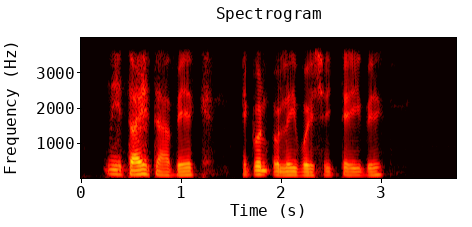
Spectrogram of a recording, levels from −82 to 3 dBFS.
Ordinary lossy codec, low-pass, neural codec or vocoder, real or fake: none; 3.6 kHz; codec, 16 kHz in and 24 kHz out, 0.6 kbps, FocalCodec, streaming, 2048 codes; fake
